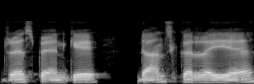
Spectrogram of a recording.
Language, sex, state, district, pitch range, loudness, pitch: Hindi, male, Bihar, Jahanabad, 110-115 Hz, -15 LUFS, 115 Hz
